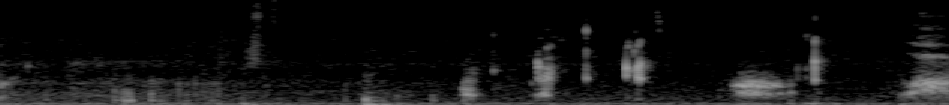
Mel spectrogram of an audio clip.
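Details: Stomach growling (borborygmi) from a man's abdomen.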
